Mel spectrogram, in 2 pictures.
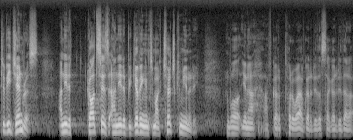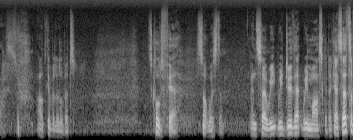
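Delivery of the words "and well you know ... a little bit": low, soft grumble, fading away; reluctant excuse-making. Acted. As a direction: talk yourself down quietly into giving less. Acts out reluctant excuse-making about giving.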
